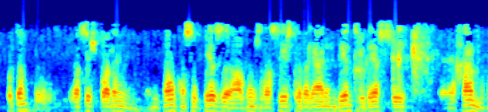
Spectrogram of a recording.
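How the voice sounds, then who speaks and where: Fairly slow and even in intonation, a man speaks at a very deep, low pitch. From Portugal. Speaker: university lecturer and course coordinator. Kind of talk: online lecture. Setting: web conference.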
